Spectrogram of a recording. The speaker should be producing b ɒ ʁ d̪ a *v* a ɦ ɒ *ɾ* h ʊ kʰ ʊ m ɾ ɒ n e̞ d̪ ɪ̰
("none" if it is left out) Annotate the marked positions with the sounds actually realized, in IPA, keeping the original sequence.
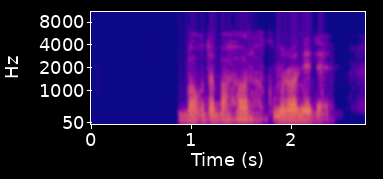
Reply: b, ɾ

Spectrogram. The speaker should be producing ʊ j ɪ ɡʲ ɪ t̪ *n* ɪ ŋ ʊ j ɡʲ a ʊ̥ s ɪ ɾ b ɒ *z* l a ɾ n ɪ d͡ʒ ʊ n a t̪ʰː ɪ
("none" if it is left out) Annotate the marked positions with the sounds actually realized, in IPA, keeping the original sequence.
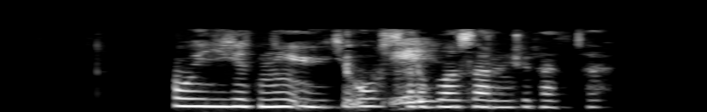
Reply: n, z

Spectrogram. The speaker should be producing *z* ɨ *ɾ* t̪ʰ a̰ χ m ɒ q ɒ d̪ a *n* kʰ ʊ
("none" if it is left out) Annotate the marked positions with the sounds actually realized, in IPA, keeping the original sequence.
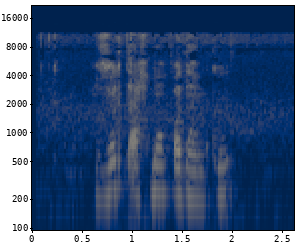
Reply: ʁ, ɾ, m

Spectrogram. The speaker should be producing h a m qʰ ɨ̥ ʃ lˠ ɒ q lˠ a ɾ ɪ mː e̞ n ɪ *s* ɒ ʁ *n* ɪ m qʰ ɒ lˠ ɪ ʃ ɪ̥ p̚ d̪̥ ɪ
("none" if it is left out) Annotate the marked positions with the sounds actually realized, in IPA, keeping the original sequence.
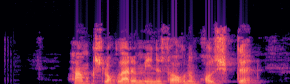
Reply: s, n

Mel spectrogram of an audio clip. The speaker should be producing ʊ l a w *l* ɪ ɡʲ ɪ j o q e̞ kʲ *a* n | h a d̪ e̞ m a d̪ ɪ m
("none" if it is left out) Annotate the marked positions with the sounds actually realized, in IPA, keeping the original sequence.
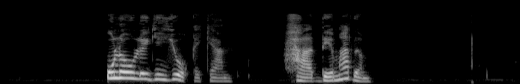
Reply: l, a

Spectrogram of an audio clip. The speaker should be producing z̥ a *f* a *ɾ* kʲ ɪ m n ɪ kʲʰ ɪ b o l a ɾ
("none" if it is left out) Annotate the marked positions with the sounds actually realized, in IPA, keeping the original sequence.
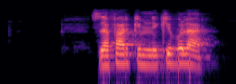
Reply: f, ɾ

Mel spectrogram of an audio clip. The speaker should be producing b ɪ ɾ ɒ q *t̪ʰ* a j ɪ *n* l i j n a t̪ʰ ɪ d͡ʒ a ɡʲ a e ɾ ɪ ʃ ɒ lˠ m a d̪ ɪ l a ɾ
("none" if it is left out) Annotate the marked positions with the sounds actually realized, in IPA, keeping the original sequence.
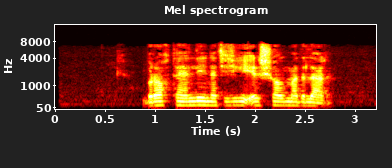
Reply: t̪ʰ, n

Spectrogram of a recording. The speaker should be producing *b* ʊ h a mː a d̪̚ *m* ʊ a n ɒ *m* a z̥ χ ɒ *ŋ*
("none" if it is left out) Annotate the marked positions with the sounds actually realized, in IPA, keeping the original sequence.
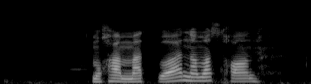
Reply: m, b, m, n

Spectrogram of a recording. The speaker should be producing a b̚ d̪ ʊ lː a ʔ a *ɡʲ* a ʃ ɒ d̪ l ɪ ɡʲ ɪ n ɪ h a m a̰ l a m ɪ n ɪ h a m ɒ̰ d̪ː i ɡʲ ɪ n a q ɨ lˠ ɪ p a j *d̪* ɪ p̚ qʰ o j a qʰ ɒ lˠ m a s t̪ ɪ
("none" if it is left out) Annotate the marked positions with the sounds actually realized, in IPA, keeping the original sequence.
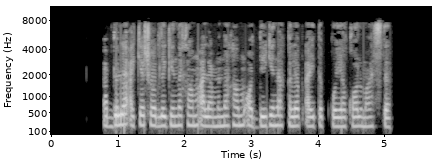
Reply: kʲ, t̪

